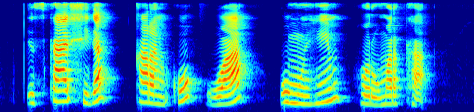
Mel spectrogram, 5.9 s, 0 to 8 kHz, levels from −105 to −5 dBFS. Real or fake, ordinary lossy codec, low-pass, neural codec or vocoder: real; none; 7.2 kHz; none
